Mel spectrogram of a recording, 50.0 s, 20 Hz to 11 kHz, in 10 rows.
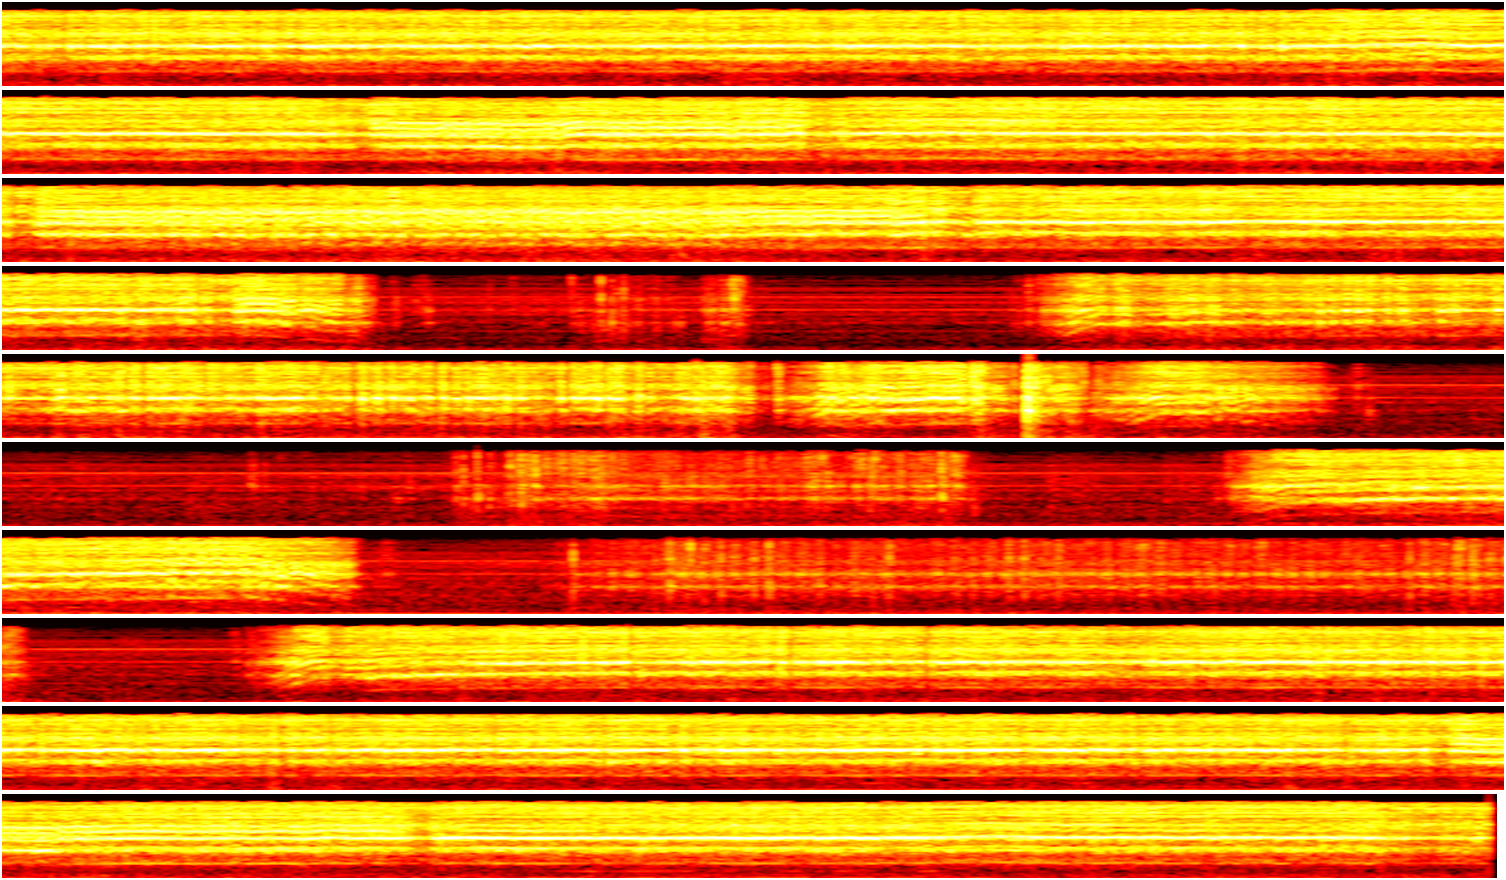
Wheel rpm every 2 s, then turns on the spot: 160, 160, 160, 160, 160, 160, 160, 160, 20, 100, 160, 110, 20, 20, 50, 80, 20, 10, 140, 160, 160, 160, 160, 160, 160.
16-18 26-28 30-34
